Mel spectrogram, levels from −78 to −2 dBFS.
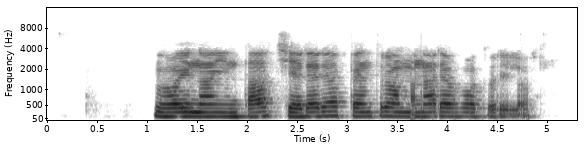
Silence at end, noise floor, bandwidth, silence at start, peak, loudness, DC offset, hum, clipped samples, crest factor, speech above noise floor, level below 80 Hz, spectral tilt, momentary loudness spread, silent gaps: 0.45 s; -72 dBFS; 7 kHz; 1.05 s; -2 dBFS; -17 LUFS; under 0.1%; none; under 0.1%; 16 dB; 55 dB; -54 dBFS; -8.5 dB/octave; 10 LU; none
